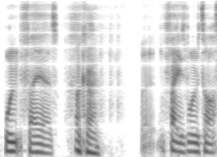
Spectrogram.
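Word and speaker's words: Wout Faes: good luck pronouncing that FaZe wutar as I would call him W his name's actually woot FZ okay but FaZe wutar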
